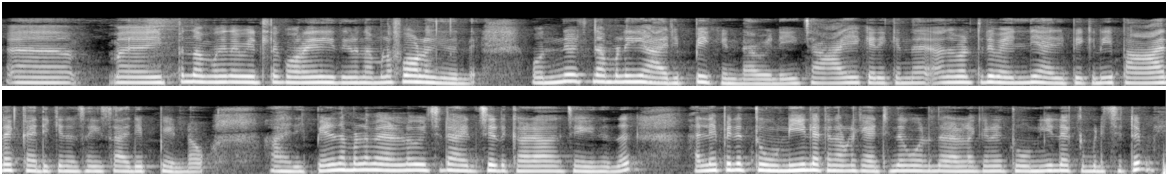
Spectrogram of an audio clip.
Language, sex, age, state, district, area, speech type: Malayalam, female, 30-45, Kerala, Kozhikode, urban, spontaneous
